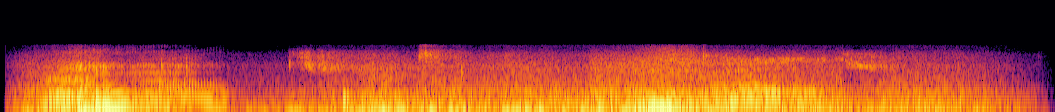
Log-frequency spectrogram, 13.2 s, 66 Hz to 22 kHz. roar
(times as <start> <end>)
0.4 3.3, 7.9 11.1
